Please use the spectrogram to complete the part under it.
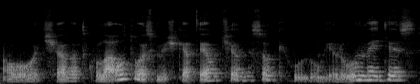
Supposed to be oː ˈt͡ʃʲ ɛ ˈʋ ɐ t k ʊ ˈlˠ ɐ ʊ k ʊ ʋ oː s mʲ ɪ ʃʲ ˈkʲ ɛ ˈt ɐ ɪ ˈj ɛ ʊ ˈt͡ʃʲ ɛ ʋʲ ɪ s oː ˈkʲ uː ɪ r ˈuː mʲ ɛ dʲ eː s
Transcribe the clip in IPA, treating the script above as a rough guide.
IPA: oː ˈt͡ʃʲ ɛ ˈʋ ɐ t k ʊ ˈlˠ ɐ ʊ t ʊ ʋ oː s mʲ ɪ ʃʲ ˈkʲ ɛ ˈt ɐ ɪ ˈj ɛ ʊ ˈt͡ʃʲ ɛ ʋʲ ɪ s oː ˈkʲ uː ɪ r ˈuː mʲ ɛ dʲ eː s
